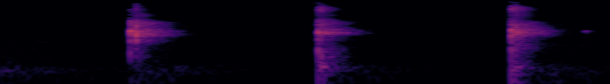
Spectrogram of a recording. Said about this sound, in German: Und wir haben jetzt nirgendwo den Ton rauf oder runter gestellt. Ich kann einfach nicht gescheit schnipsen.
